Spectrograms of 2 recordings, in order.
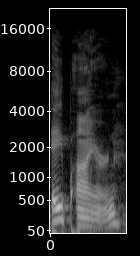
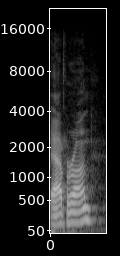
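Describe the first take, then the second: First: It is said as two words, 'ape' and 'iron'. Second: It is said as 'aperon', with no 'ape' sound. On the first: This reads the name letter by letter as it is spelled. The speaker calls it wrong. "you can spell it correctly, which is ape iron" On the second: This is how the name is meant to be said. The speaker calls it right. "you can say it correctly"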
